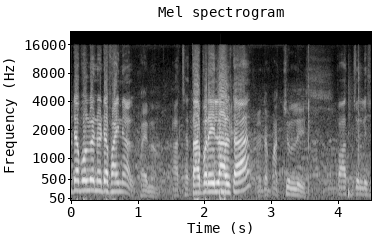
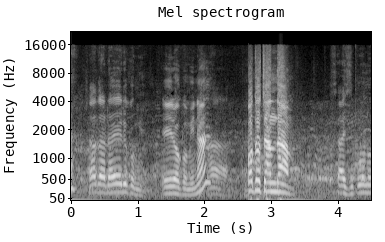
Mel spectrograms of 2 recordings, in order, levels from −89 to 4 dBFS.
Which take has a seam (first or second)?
second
